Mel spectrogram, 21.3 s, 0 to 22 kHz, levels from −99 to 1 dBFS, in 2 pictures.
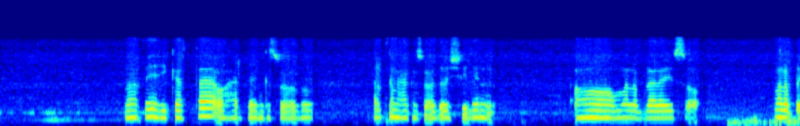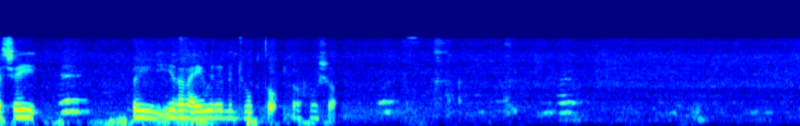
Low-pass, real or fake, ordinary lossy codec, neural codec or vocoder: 7.2 kHz; real; none; none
